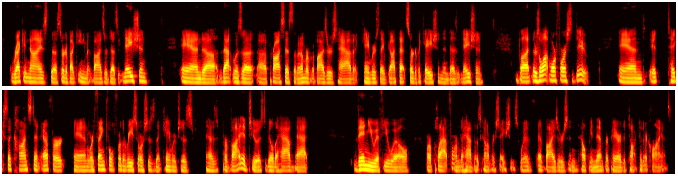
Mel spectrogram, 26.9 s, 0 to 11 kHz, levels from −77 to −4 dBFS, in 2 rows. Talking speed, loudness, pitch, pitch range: 185 wpm, -28 LUFS, 110 Hz, 100-120 Hz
